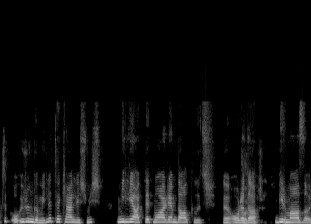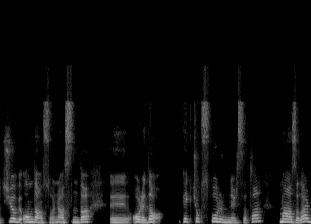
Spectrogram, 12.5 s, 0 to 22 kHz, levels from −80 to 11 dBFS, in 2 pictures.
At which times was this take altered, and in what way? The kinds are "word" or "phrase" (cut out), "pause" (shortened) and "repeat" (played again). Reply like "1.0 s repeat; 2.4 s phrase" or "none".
none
